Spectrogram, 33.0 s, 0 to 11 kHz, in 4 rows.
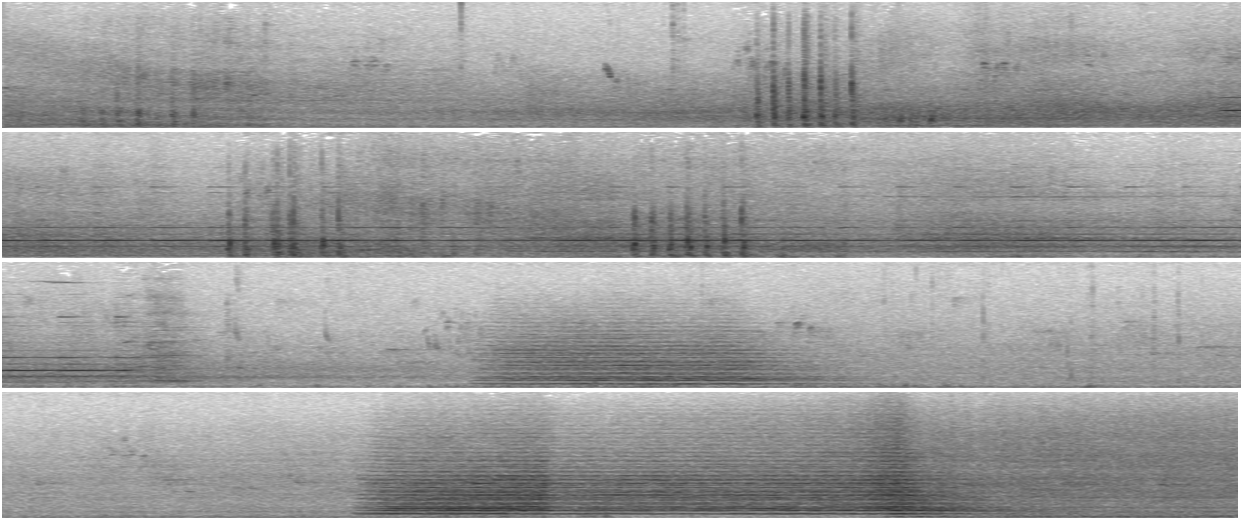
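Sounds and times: distant train rumble: 0.0 - 33.0
high ringing tone: 8.1 - 17.6.

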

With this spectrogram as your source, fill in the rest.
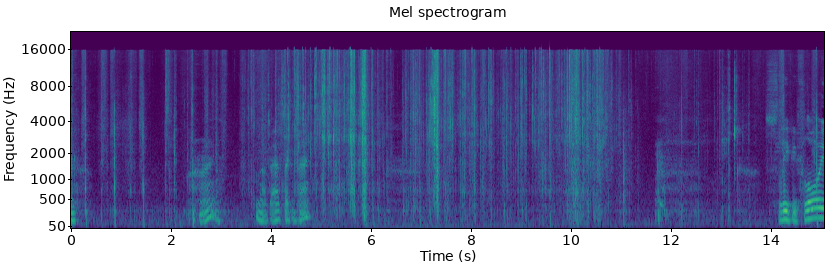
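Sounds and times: foil wrapper tearing and crinkling: 3.5 - 11.3.

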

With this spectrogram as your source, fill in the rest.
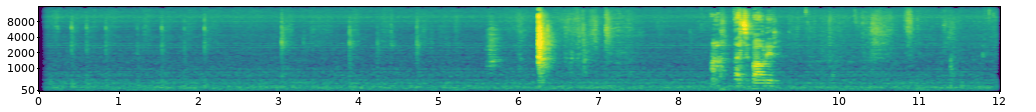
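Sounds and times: chalk scraping: 0.2 - 2.4
chalk tapping on blackboard: 0.2 - 2.4, 3.0 - 5.3.

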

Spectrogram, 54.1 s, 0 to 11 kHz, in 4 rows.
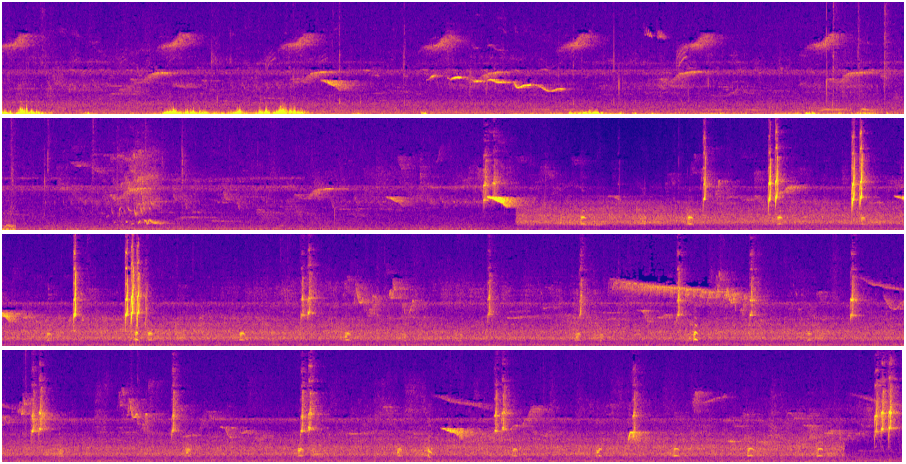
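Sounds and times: steady hiss: 0.0 - 16.4, 20.6 - 53.7
birds chirping: 21.2 - 53.3.

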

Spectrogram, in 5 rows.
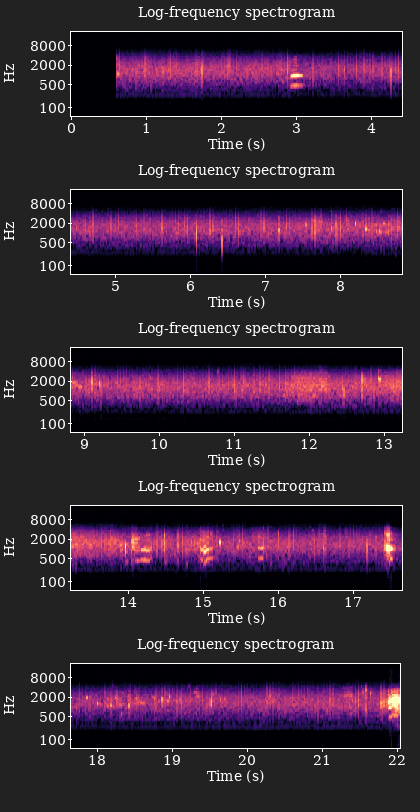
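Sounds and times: tape hiss and crackle: 0.6 - 22.0.

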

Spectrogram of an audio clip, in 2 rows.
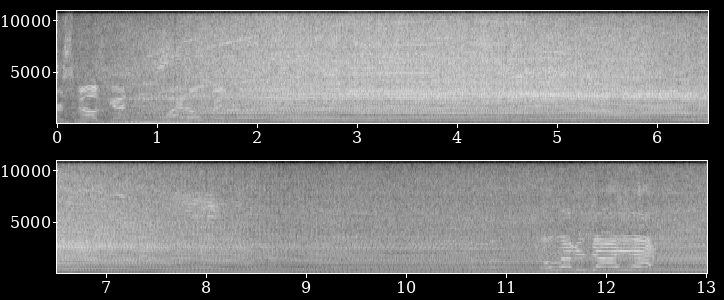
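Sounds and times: pickup engine revving high: 0.0 - 13.0.

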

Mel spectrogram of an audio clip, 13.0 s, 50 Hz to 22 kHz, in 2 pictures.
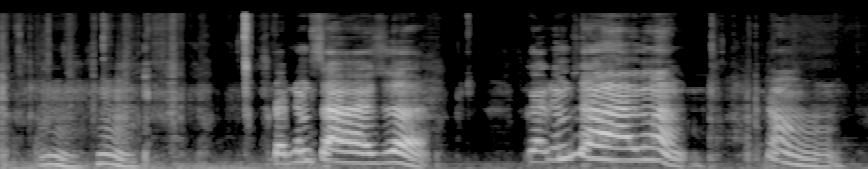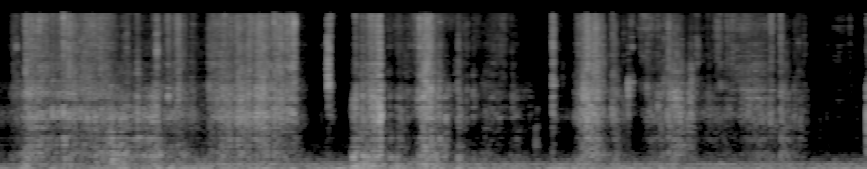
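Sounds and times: paper wrapper rustling and tearing: 6.6 - 12.9.

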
